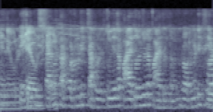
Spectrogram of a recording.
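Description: A person's voice talking throughout, with no sewing-machine motor heard.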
